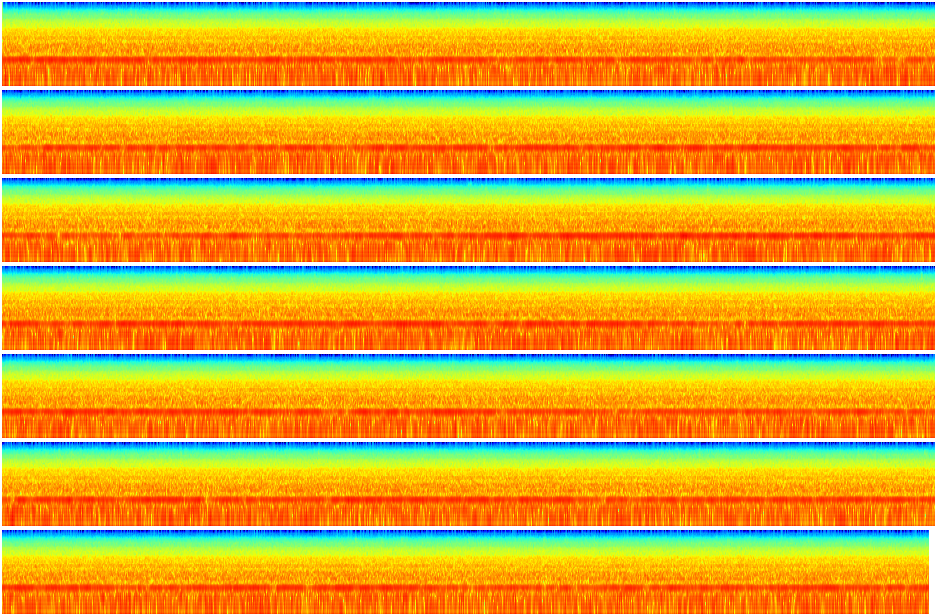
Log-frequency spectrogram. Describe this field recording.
Fête des Morts, Cimetière du Père Lachaise - Paris, Ventilation sous terre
